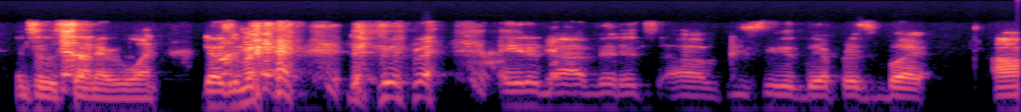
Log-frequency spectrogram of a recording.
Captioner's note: all laughing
